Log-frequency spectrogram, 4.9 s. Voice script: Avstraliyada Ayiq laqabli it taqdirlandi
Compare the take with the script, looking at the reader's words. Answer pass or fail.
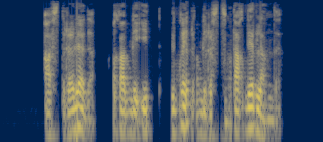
fail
